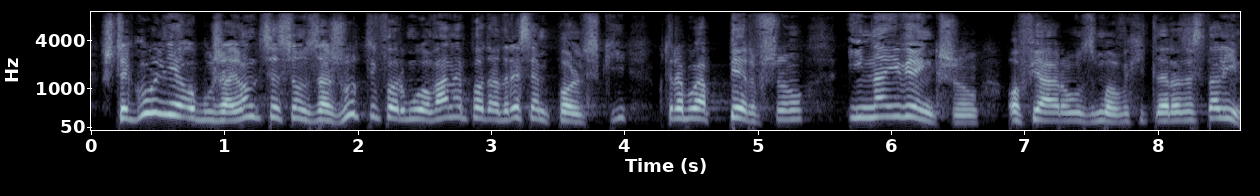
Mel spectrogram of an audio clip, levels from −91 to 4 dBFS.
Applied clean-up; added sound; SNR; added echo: none; none; none; none.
